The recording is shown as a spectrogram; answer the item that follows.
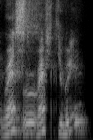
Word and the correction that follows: restaurateur: Restaurateur. I was 20-something years, but not anymore.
